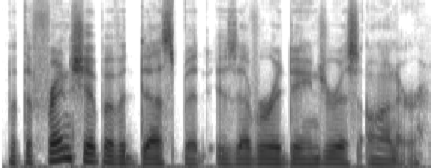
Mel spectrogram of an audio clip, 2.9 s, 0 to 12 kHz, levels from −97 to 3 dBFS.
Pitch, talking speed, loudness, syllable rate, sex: 115 Hz, 230 wpm, -18 LUFS, 6.3 syllables/s, male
